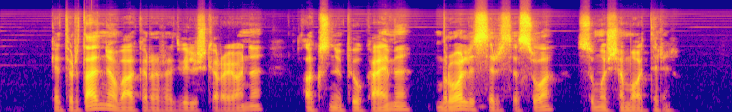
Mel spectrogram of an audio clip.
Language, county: Lithuanian, Utena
